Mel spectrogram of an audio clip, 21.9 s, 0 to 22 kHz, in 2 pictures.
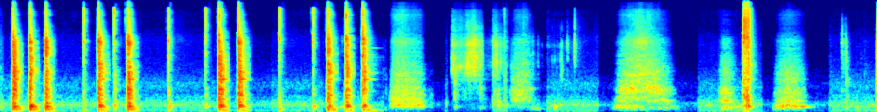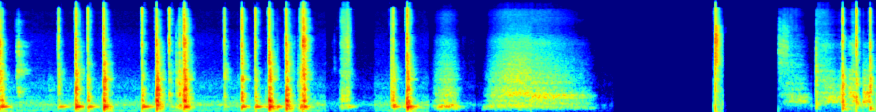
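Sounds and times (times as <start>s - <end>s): clicks and taps of small objects: 10.5s - 15.0s.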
